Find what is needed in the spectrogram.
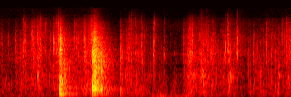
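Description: Clear plastic parts bags crinkling as they are picked up and handled, with two sharper crackles about half a second in.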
